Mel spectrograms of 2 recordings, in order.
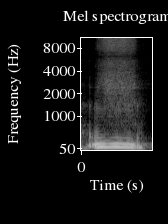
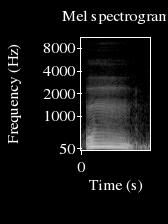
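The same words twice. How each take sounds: First: The upper teeth touch the lower lip. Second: Both lips come close without touching. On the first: The speaker calls it wrong. "it's not a V" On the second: The speaker calls it right. "it's a V"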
